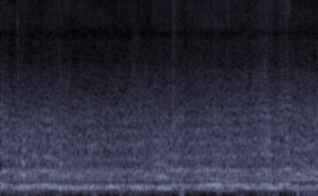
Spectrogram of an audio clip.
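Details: Many honey bees humming in their hive, producing a thick, unbroken low drone with wavering overtones and no pauses.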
